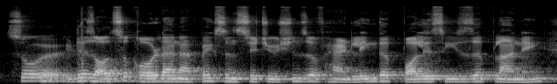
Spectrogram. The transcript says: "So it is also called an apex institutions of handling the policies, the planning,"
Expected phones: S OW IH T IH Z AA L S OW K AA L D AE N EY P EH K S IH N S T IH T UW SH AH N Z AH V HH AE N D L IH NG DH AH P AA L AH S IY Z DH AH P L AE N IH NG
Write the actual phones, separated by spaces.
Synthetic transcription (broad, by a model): S OW IH T IH Z AA L S OW K AA L D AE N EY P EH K S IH N S T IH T UW SH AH N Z AH V HH AE N D L IH NG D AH P AA L AH S IY Z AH P L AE N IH NG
